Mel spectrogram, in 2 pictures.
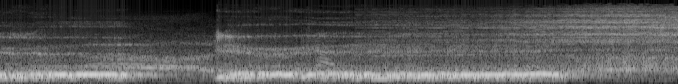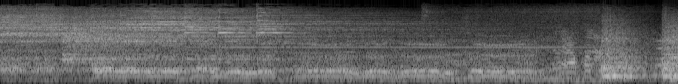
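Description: Death-metal vocalist's guttural growls through a live PA: two long held growls, the second cutting off about four seconds in, followed by a quieter stretch of held, shifting instrument notes.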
